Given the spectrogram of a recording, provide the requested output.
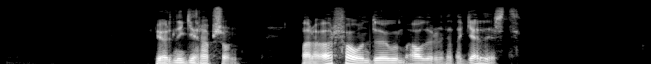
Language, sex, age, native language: Icelandic, male, 60-69, Icelandic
